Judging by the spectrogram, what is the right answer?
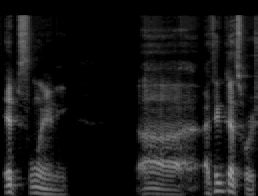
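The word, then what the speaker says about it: Ypsilanti: is she she's in Yip Salan right I gotta stop saying Yip I was I was told I say that incorrectly you do not pronounce the why it's IPS Lanny uh I think that's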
